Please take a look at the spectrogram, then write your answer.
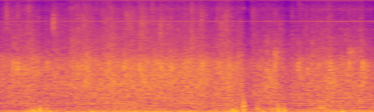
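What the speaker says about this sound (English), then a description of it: "give a huge round of applause to him" Applause from the audience at an advisory board meeting, a dense, continuous clapping that fills the room at close range, with some low thumps mixed in.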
